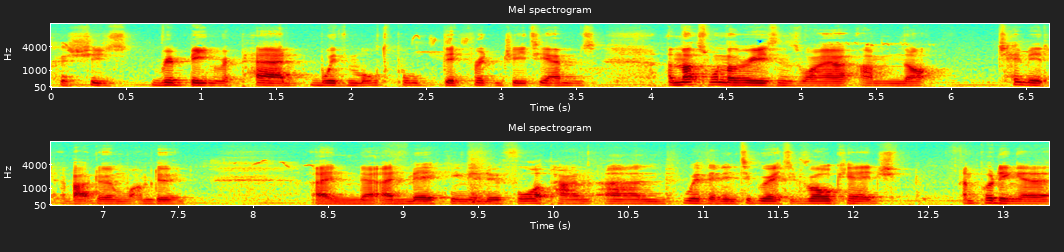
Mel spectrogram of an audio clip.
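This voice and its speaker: A man's voice: medium pitch, a bit bright, slight background noise. A man who grew up in Spain, chatting enthusiastically as he answers viewer questions in a casual Q&A vlog about building a car. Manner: chatty, enthusiastic, thinking aloud. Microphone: small camera-mounted mic.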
